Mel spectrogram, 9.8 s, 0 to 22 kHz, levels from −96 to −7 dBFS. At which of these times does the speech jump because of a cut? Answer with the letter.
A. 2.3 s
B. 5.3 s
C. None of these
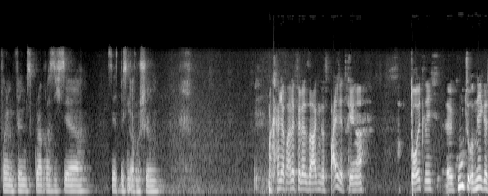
A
